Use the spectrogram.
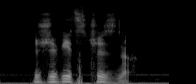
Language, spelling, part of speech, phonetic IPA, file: Polish, Żywiecczyzna, proper noun, [ˌʒɨvʲjɛt͡sˈt͡ʃɨzna], Pl-Żywiecczyzna.ogg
